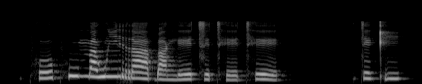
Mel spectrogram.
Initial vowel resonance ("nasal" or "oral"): oral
